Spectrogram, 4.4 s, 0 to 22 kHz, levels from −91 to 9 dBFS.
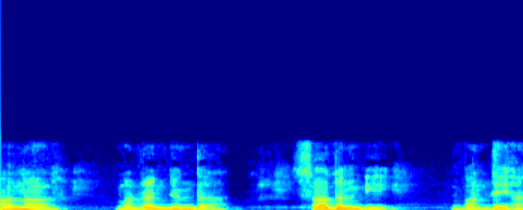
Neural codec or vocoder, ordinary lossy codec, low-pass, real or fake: codec, 16 kHz, 2 kbps, FunCodec, trained on LibriTTS, 25 frames a second; none; 7.2 kHz; fake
